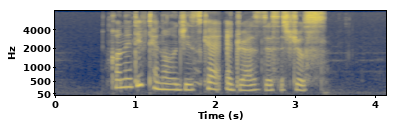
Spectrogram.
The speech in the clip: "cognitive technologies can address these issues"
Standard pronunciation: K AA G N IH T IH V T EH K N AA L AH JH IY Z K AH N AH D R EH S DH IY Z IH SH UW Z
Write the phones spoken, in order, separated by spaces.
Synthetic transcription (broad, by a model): K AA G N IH T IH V T EH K N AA L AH JH IY S K AH N AH D R EH S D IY S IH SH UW S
